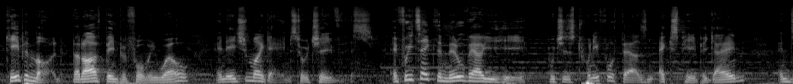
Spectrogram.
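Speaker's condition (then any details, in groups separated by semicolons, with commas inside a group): No condition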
